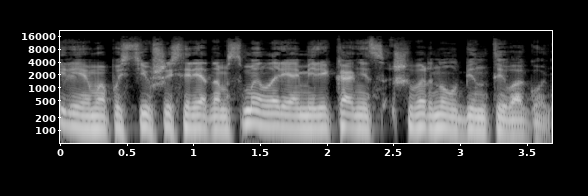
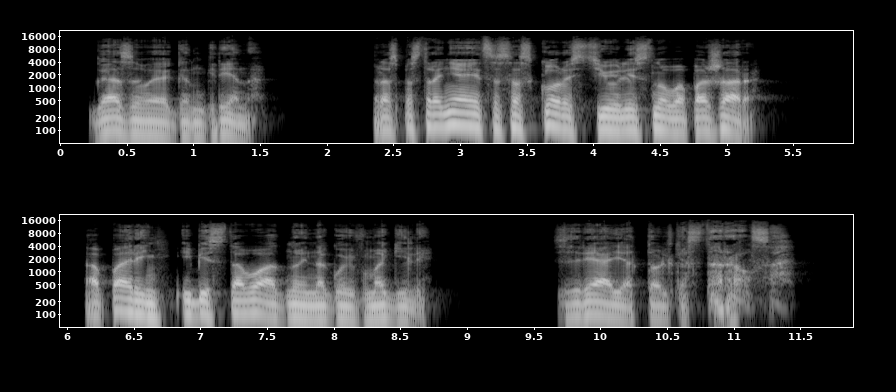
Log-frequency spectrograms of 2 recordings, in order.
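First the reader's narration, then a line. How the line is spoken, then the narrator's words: Tired, dejected voice. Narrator (Russian): Усталым, подавленным голосом добавил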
